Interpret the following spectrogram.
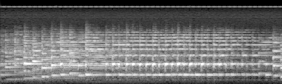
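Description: Persian santur, a hammered dulcimer struck with two wooden mallets, playing the instrumental opening of a classical Persian song in quick repeated strokes, settling about a second in into a fast tremolo on one note.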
